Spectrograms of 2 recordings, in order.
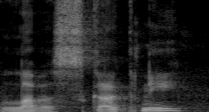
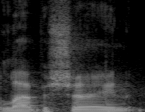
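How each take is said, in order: First: The name has a traditional Afrikaans pronunciation. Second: The name has a simplified, anglicized pronunciation. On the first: The speaker calls it right. "in the traditional Afrikaans pronunciation" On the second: The speaker calls it wrong. "not Labuschagne"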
